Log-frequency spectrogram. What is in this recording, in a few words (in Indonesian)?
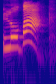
Suara Ceria Anak Lobaak!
